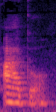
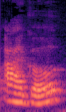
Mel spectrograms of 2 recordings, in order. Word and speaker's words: hago: Okay, so it sounds like a little bit like ago, like 3 years ago. Well, it doesn't sound like that. It's hago, okay? And it's spelt with an H. But it's not hag. There's no hags here. It's hago. Yo hago.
